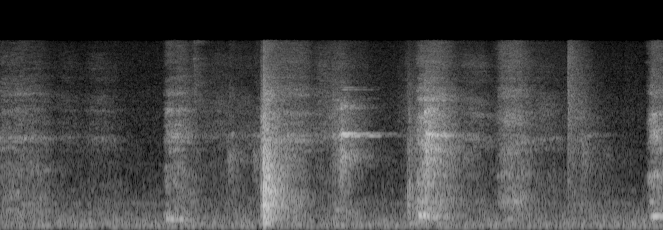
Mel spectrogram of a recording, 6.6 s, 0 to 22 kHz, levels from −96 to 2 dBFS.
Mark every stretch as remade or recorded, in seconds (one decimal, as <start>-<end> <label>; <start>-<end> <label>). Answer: 0.0-1.0 recorded; 1.0-2.7 remade; 2.7-4.7 recorded; 4.7-6.6 remade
